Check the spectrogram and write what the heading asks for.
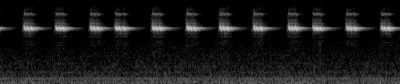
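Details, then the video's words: Crickets calling at night, each chirp a short bright high-pitched burst, some in close pairs, about three per second, clean and loud against near silence. "The sound of crickets at night"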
